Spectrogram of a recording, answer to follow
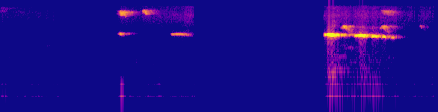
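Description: A bird calling: two faint short chirps, then a louder call near the end that falls slightly in pitch.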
